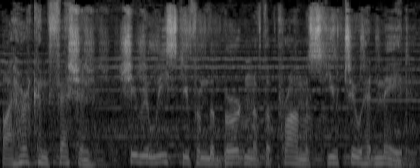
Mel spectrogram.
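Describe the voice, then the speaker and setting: A man playing a thoughtful, earnest young ninja in an anime game, speaking in a measured, explanatory way. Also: medium pitch, far from the mic, music in the background, close to an everyday voice. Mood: solemn. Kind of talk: English anime game voice acting.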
